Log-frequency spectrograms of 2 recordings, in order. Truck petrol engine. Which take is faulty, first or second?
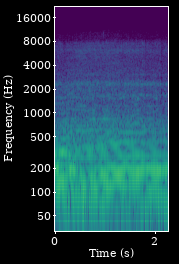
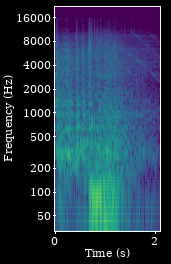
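second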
